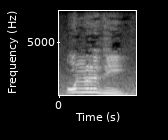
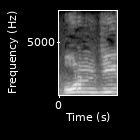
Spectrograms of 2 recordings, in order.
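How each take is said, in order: First: उन्रजी as un-r-ji; n before r. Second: उर्नजी as ur-n-ji, pitched high; mispronounced. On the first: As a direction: sound n first, then r, in उन्रजी. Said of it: "नकार का उच्चारण रेफ से पहले होना चाहिए". (उन्रजी में रेफ से पहले नकार) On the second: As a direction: put r before n in उर्नजी. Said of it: "नहीं". (उर्नजी में पहले रेफ, फिर नकार) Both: Shown as a demonstration.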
